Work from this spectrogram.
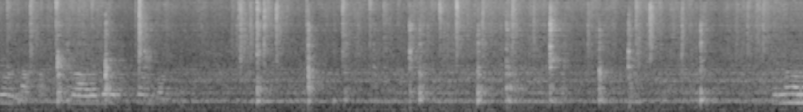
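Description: Onions frying in ghee in a pan give a close, steady sizzle broken by frequent clacks and scrapes of stirring, with no talk over it.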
